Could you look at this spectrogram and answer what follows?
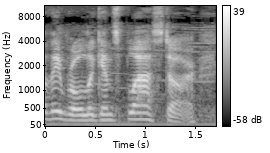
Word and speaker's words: Blastaar: knocked out first and i should mention it's not blaster spell it's not spelled blaster like the dude from the autobots it's like blast star with two a's at the end like brave star if you remember that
